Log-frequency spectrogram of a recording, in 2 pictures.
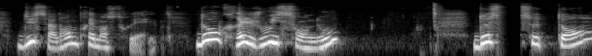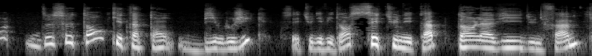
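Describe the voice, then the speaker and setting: A woman with a dark, mellow, somewhat breathy tone speaks at a fairly slow pace and a fairly high pitch, her pitch swinging very widely between long, frequent pauses, in a dry, close sound with no echo. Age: 60s. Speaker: gynecologist. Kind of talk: webinar talk. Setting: online webinar.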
